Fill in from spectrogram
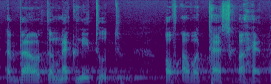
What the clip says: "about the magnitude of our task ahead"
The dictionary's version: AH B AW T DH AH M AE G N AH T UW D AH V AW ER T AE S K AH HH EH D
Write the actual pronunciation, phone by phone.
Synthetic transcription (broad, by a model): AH B AW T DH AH M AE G N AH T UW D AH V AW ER T AE S K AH HH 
